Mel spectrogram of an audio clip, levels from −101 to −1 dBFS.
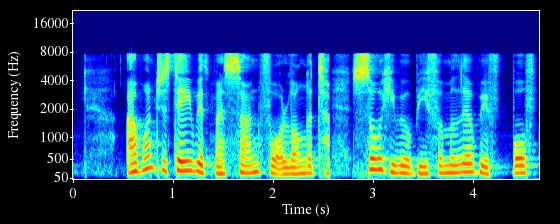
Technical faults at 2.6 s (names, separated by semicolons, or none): compressed frames skipped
